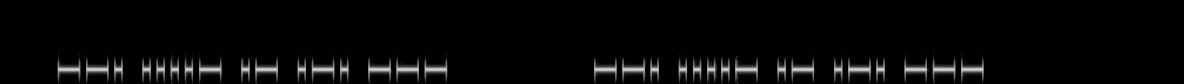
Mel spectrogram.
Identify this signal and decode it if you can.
Morse code, heard as a keyed tone, about 17 wpm, 700 Hz. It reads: G4ARO G4ARO
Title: DXCC-100 Call Signs - 5 Characters - Repeated 2x - 17wpm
